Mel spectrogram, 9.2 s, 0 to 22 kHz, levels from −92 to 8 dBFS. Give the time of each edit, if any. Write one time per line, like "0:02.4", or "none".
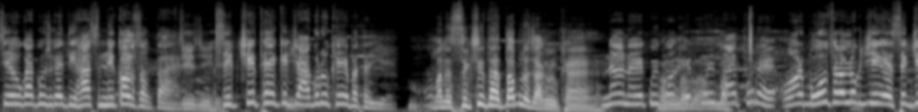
0:02.2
